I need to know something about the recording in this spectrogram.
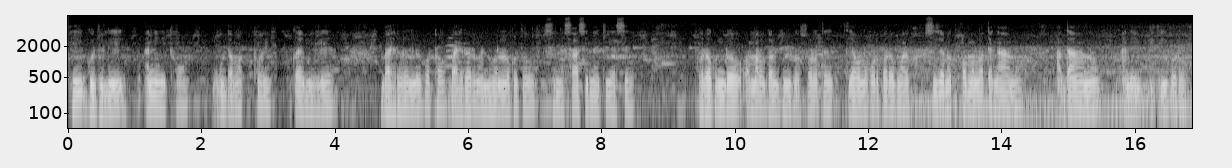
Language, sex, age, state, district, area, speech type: Assamese, male, 60+, Assam, Udalguri, rural, spontaneous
